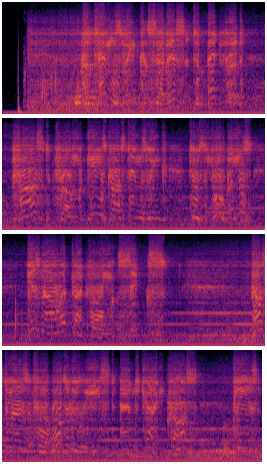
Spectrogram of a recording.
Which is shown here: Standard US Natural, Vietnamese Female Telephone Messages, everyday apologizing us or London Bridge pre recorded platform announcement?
London Bridge pre recorded platform announcement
